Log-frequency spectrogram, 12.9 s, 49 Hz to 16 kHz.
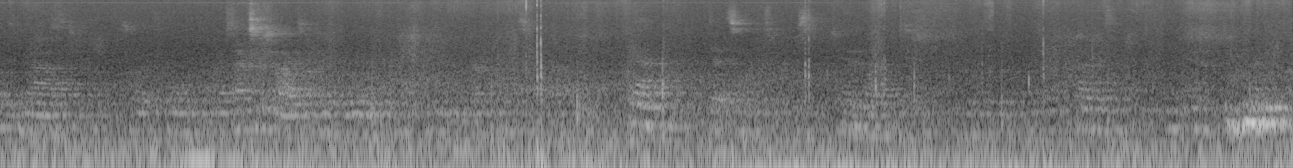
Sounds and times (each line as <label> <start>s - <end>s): people talking 0.0s - 12.9s
footsteps 3.5s - 6.9s
footsteps 8.1s - 12.9s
